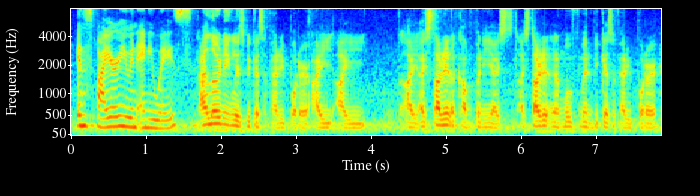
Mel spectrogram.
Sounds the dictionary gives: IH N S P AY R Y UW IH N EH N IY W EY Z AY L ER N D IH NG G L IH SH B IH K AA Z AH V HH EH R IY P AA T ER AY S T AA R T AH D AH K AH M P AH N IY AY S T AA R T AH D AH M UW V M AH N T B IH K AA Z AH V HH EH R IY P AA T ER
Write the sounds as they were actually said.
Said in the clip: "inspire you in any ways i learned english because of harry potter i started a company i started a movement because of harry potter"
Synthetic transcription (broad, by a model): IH N S P AY R Y UW IH N EH N IY W EY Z AY L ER N IH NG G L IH S B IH K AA S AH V HH EH R IY P AA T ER AY S T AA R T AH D AH K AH M P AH N IY AY S T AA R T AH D AH M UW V M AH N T B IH K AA S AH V HH EH R IY P AA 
